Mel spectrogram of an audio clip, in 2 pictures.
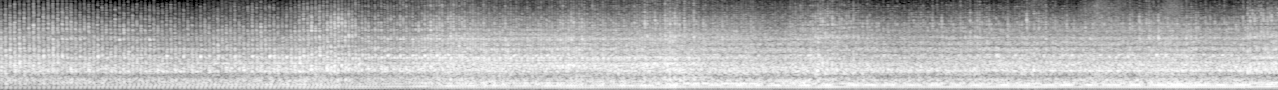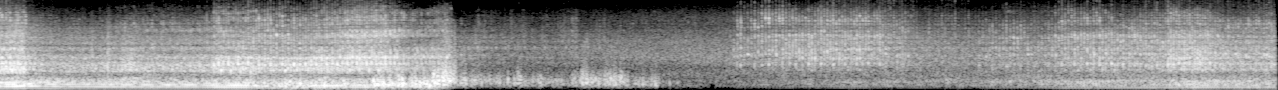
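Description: A vintage Ferguson tractor engine runs with a steady, knocking chug for most of the stretch, then cuts off abruptly and goes quiet before a lower running sound returns.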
